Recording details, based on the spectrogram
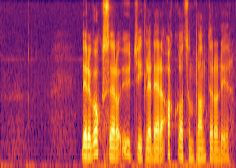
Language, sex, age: Norwegian, male, 37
